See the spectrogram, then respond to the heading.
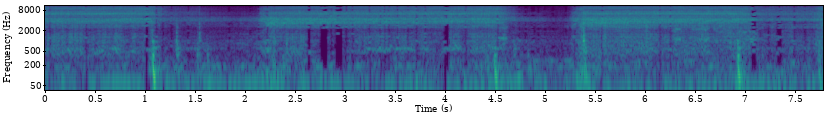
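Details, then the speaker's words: Boost leak found with a leak-detection tool: a sharp, steady high hiss cutting in and out as air is blown into the pipe, escaping at the lower boost pipe joint, where clips won't seal; a new lower pipe has been ordered. The car wasn't reaching full boost. "there we have it there's your boost leak so this pipe I ordered recently"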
